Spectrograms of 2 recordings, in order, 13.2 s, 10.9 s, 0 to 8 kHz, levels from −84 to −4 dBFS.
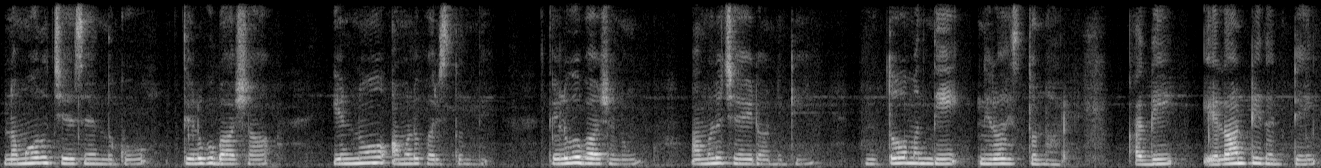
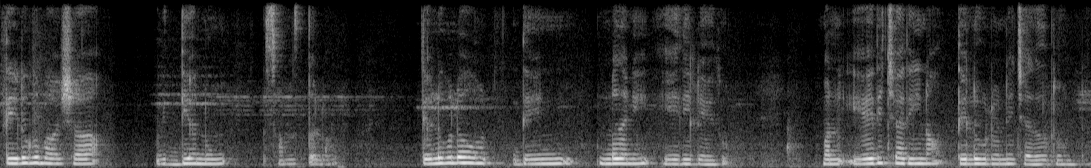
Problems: background sounds at intervals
